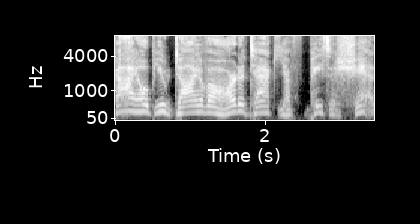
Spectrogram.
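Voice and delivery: very high, shrill, drawn-out yelling. Retelling a neighbor's argument, imitating a woman yelling. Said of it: "this lady that was yelling at this man".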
